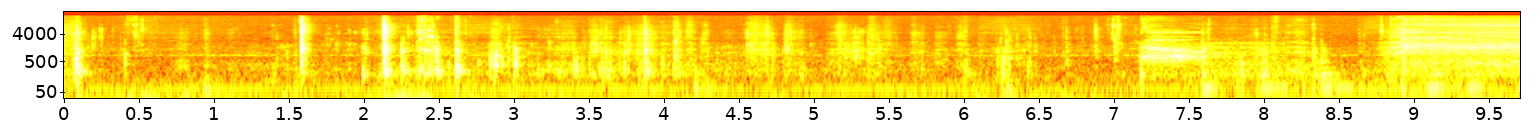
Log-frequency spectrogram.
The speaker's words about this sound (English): Let me take a sip of water quickly.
